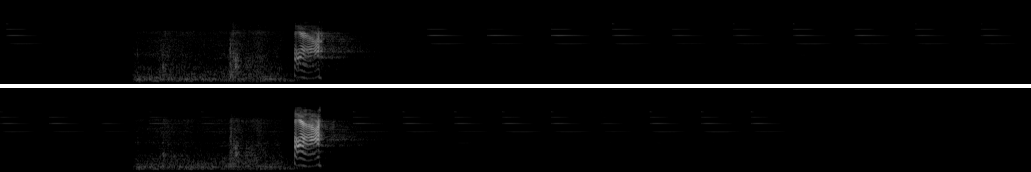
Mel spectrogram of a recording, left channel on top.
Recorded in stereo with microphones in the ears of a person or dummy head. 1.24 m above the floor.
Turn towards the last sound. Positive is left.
turn(degrees=-25)  # may be behind; listen again after turning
